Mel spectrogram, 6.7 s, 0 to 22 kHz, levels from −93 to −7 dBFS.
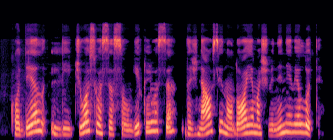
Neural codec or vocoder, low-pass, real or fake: vocoder, 48 kHz, 128 mel bands, Vocos; 10.8 kHz; fake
